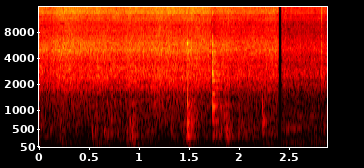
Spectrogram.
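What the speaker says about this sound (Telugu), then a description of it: "బాగా మిక్స్ చేసుకోవాలి." Bread roast being mixed with salt, pepper powder, garam masala and chaat masala in a pan, with a soft steady sizzle and a few light scraping taps of the stirring spoon, no speech.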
